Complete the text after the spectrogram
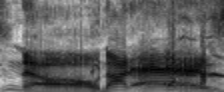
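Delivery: loud, high no; shouted protest. Real, not acted. Cohost shouting down the idea, loud protest.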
